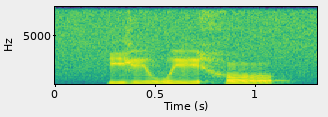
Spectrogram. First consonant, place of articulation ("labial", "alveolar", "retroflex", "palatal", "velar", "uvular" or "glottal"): palatal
